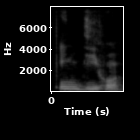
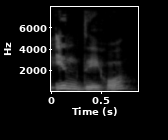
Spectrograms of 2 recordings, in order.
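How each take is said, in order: First: "індіго" with a soft і in the middle; soft-vowel pronunciation. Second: "індиго" with a hard и in the middle; hard-vowel pronunciation. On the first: Correcting herself on the listed trait, "індіго" with soft і. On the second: Reading the generator's list of traits, "індиго" with hard и. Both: Real, not acted. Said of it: "Я не можу ніколи вимовити це слово нормально".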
